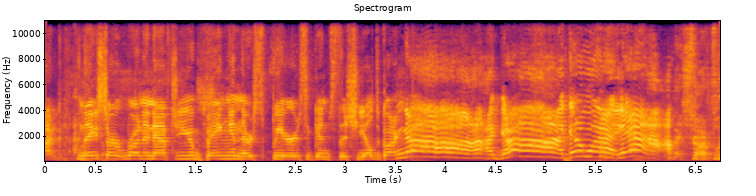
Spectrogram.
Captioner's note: yelling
